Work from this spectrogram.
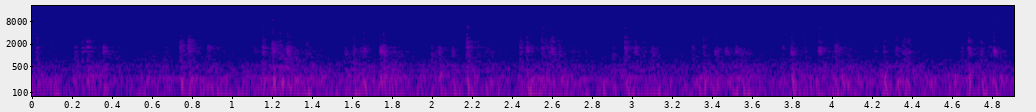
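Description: Fingernails and fingertips rapidly scratch and tap the pebbled surface of a small, hollow, inflated orange rubber mini basketball held close to a microphone. The result is a quiet, irregular stream of soft scratchy ticks over a low, dull rubbery thrum, much like fast typing.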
